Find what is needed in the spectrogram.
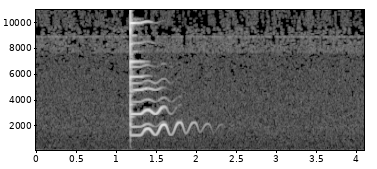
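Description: A cartoon-style boing sound effect about a second in: a sudden twang whose pitch wobbles up and down and fades out within about a second.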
